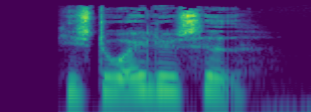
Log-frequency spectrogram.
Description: Udtale [ hiˈsdoɐ̯ˀiəløsˌheðˀ ]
